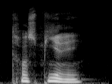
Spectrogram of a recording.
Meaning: 1. to transpire 2. to perspire, sweat
- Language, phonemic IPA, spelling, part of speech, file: French, /tʁɑ̃s.pi.ʁe/, transpirer, verb, Fr-transpirer.ogg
